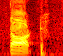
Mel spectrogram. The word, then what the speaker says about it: taught: और इसकी जो करेक्ट प्रोनाउंसिएशन है वो भी आप ठीक कर लीजिए, टॉट।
